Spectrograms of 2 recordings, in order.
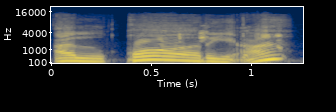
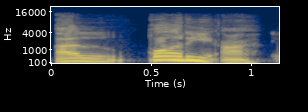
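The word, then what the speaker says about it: القارعة: Jadi enggak apa maknanya yang asalnya alqoriah hari kiamat ini malah dibacanya alqoriaah. Jadi qanya tidak dibaca panjang maka bisa jadi tidak apa maka bisa berubah makna atau tidak ada ma maknanya.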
